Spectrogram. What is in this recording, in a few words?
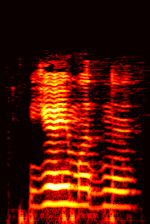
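"йӧймӧдны", Komi, female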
